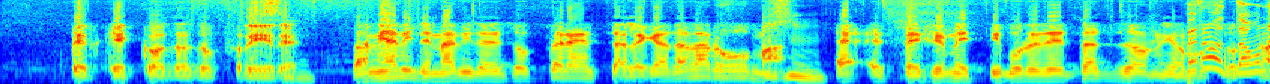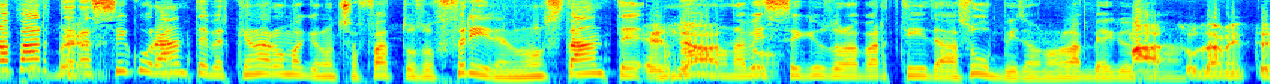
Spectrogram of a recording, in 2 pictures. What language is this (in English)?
Italian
